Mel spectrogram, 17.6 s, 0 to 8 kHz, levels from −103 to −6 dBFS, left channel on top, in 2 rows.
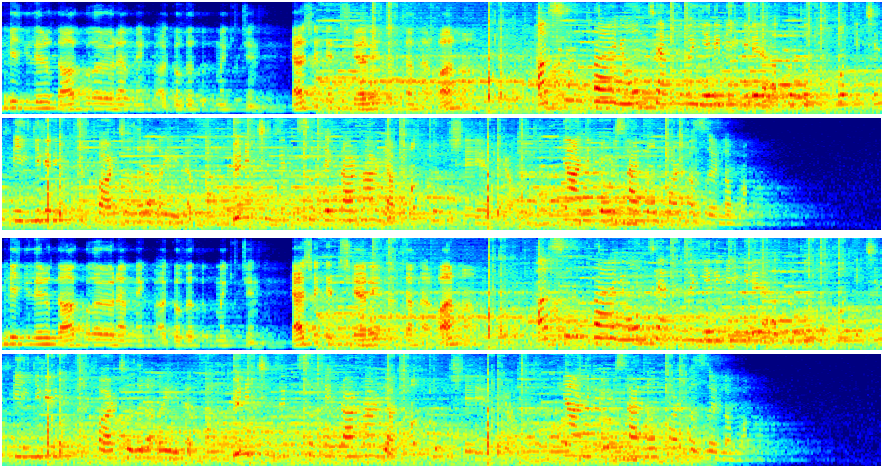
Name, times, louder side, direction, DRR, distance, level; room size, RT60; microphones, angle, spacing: voice 1, 0.0-2.6 2.9-4.8 14.3-14.4 14.7-15.0, right 2 dB, 15° right, 1 dB, 1.4 m, -27 dB
sound 1, 3.1-15.7, left 2 dB, 65° left, 3.3 m, -30 dB
voice 2, 5.3-10.7 11.1-14.0 14.4-16.2, left 2 dB, 85° left, 0 dB, 2.8 m, -25 dB
26.0 x 11.5 x 9.9 m, 1.2 s
head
